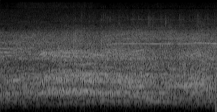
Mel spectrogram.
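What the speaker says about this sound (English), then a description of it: "Get groans all over the crowd." A basketball crowd at a WPIAL girls' high school game groans at a referee call, a brief, distant wash of many voices murmuring and grumbling together across the gym.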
